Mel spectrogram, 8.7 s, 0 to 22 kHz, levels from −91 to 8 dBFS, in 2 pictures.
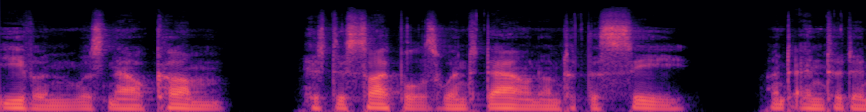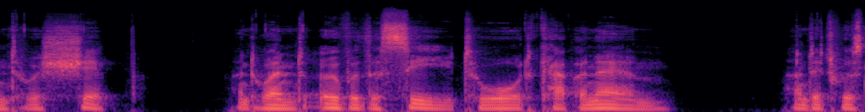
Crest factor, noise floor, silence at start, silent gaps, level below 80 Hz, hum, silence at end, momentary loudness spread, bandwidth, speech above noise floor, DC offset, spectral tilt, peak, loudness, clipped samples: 22 dB; -84 dBFS; 0 s; none; -46 dBFS; none; 0 s; 11 LU; 15.5 kHz; 56 dB; under 0.1%; -4 dB/octave; -6 dBFS; -28 LUFS; under 0.1%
